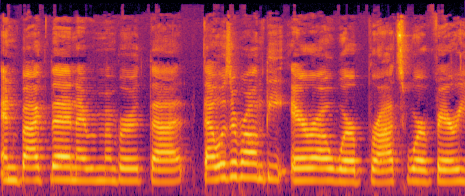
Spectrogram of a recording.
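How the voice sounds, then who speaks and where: The speaker talks at a moderate pace with a Spanish accent. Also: woman. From Colombia. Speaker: podcast host. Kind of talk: personal storytelling podcast. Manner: casual, chatty.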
